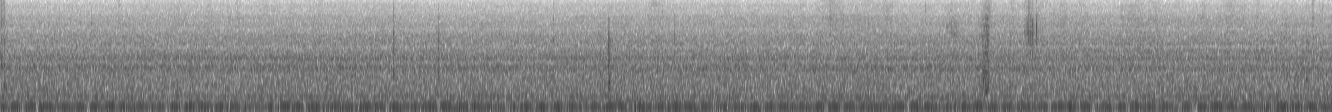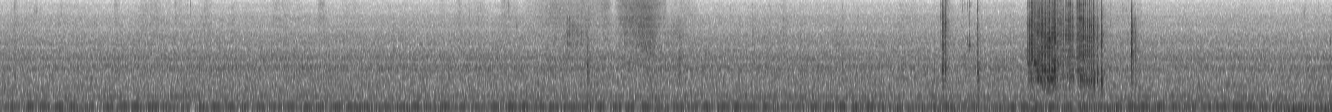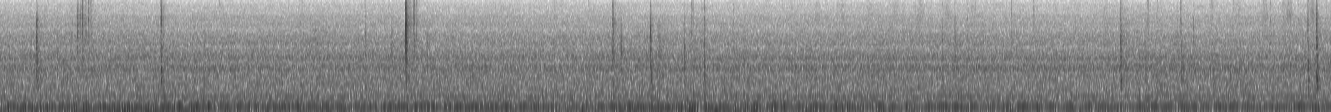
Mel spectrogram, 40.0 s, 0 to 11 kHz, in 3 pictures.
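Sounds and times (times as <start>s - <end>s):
steady background hum: 0.0s - 39.9s
scraping rustle: 17.8s - 20.4s.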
